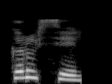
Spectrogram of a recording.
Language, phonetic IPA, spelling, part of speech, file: Russian, [kərʊˈsʲelʲ], карусель, noun, Ru-карусель.ogg
- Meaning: 1. merry-go-round, carousel 2. whirligig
